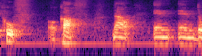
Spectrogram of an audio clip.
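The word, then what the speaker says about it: קוף: Kuf is one of the letters. Kuf is like K in English. So most people say kuf or kaf.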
